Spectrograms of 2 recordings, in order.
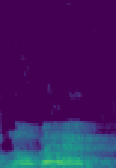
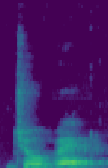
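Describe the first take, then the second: First: The first sound is like an English l. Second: The first sound is like an English y. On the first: The speaker calls it wrong. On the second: The speaker calls it right.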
